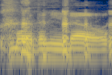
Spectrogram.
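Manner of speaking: mock flat, expressionless voice. Retelling a TV episode moment with Elise: mimicking Paul's deadpan reply. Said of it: "he was so deadpan about it".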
